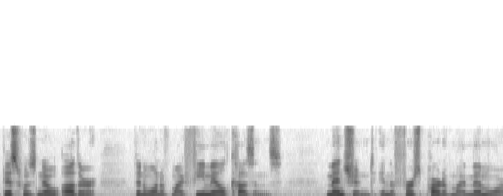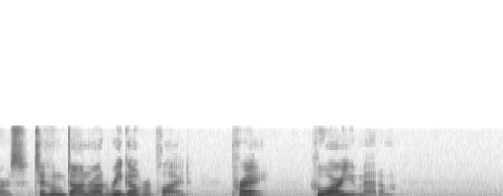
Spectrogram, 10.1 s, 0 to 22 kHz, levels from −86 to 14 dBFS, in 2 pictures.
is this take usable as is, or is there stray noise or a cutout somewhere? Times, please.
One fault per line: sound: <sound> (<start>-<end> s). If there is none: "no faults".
no faults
